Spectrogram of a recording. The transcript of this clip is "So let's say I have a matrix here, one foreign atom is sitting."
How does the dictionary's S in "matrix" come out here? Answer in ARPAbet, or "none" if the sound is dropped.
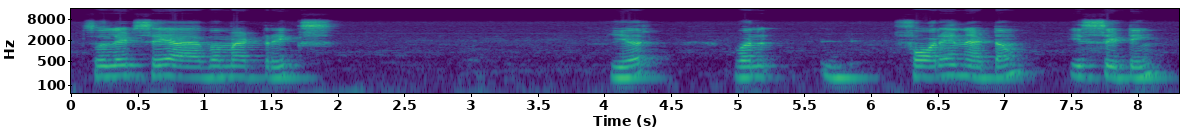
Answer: S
